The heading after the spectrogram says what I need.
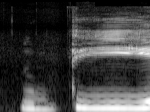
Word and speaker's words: the: हमने क्या देखा, हमने देखा कि हमारे जो भी वोवल साउंड्स हैं उनके साथ जब हम इसको लिखते हैं, इसकी प्रोनाउंसिएशन हो जाती है दी, और बिना किसी ब्रेक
